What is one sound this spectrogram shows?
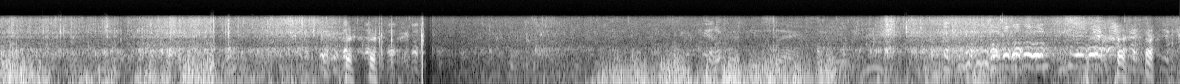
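Water splashes loudly as a big fish thrashes at the surface.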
